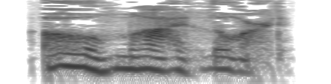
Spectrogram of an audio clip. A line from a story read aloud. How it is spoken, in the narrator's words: sighed, but he might have been 1,000 miles away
